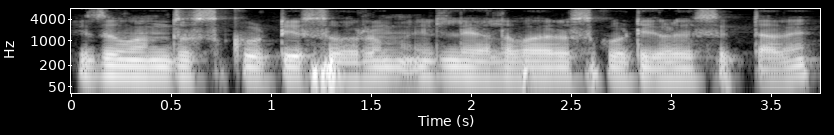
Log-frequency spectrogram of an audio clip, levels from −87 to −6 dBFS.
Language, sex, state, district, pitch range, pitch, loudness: Kannada, male, Karnataka, Koppal, 85-95 Hz, 90 Hz, -17 LUFS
